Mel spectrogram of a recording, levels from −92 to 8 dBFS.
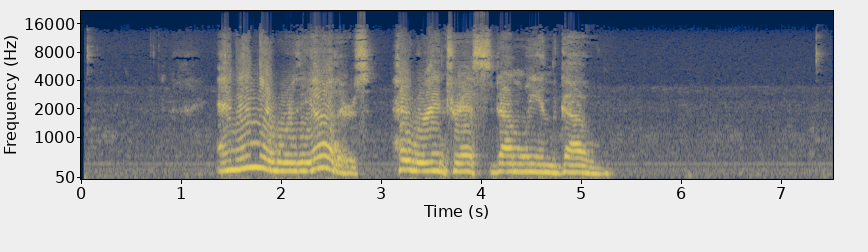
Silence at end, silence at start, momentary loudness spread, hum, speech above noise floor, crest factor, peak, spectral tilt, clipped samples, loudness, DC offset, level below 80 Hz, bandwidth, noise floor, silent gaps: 0.15 s; 0.05 s; 13 LU; none; 29 dB; 8 dB; 0 dBFS; -4 dB/octave; 0.4%; -6 LUFS; under 0.1%; -40 dBFS; over 20 kHz; -34 dBFS; none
